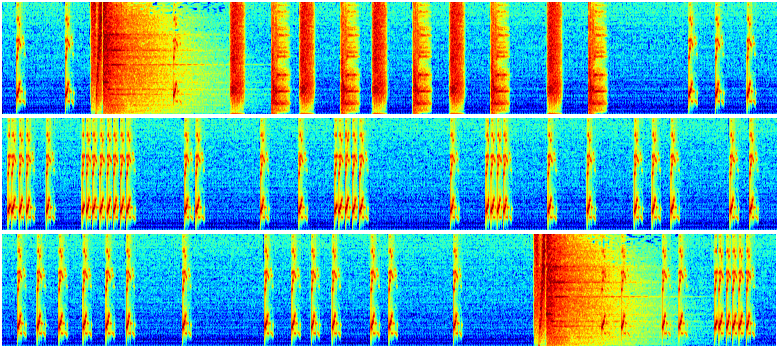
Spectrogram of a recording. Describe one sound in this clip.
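A bright electronic chime rings out and fades.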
